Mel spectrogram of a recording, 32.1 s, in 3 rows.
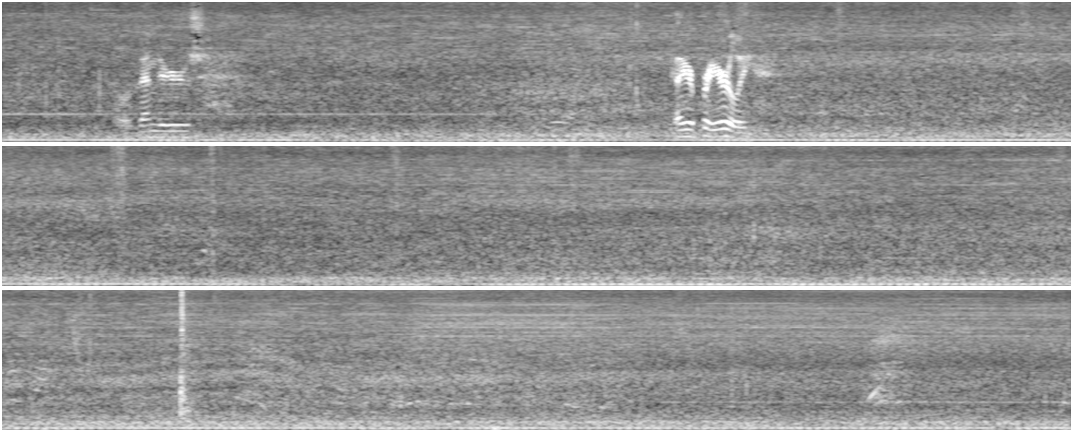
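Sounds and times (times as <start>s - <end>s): steady low rumble: 0.0s - 32.0s
faint voices: 0.6s - 32.0s.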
